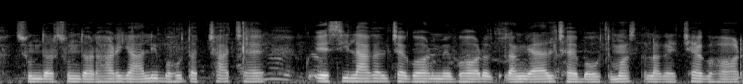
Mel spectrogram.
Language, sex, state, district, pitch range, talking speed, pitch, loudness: Maithili, male, Bihar, Samastipur, 130-140 Hz, 145 wpm, 130 Hz, -18 LUFS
